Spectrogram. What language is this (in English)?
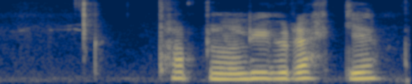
Icelandic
